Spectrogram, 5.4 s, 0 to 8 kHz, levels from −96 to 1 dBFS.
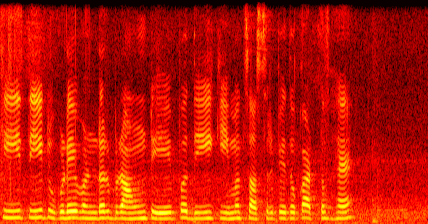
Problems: none marked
